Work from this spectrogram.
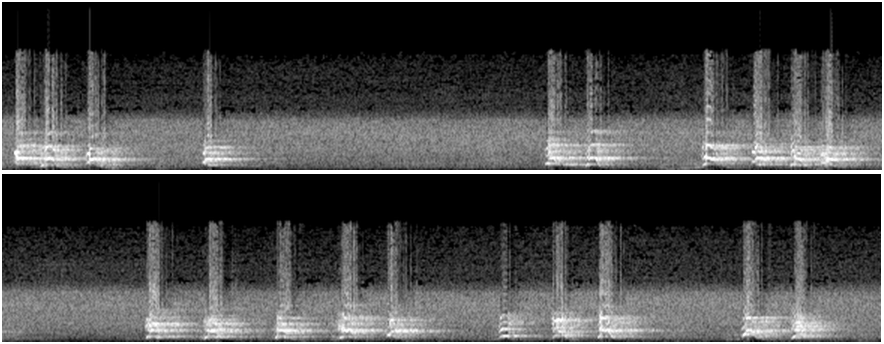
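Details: Rough Collie puppy, three months old, barks at the vacuum cleaner it hates; high, sharp yaps come in short runs with longer silent gaps between, some barks doubled or tripled in quick succession.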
